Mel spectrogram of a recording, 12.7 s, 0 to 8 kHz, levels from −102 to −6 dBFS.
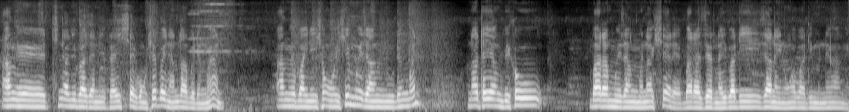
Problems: low volume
